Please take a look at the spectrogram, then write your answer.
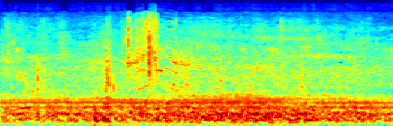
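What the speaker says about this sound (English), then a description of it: "The outboard motor is no stranger to the Curragh." Steady drone of an outboard motor running on a Curragh, a keelless traditional boat used for inshore fishing, with water splashing and wind noise over it.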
